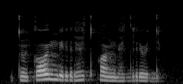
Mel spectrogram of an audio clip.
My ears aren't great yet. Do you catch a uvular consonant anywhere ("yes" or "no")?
yes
